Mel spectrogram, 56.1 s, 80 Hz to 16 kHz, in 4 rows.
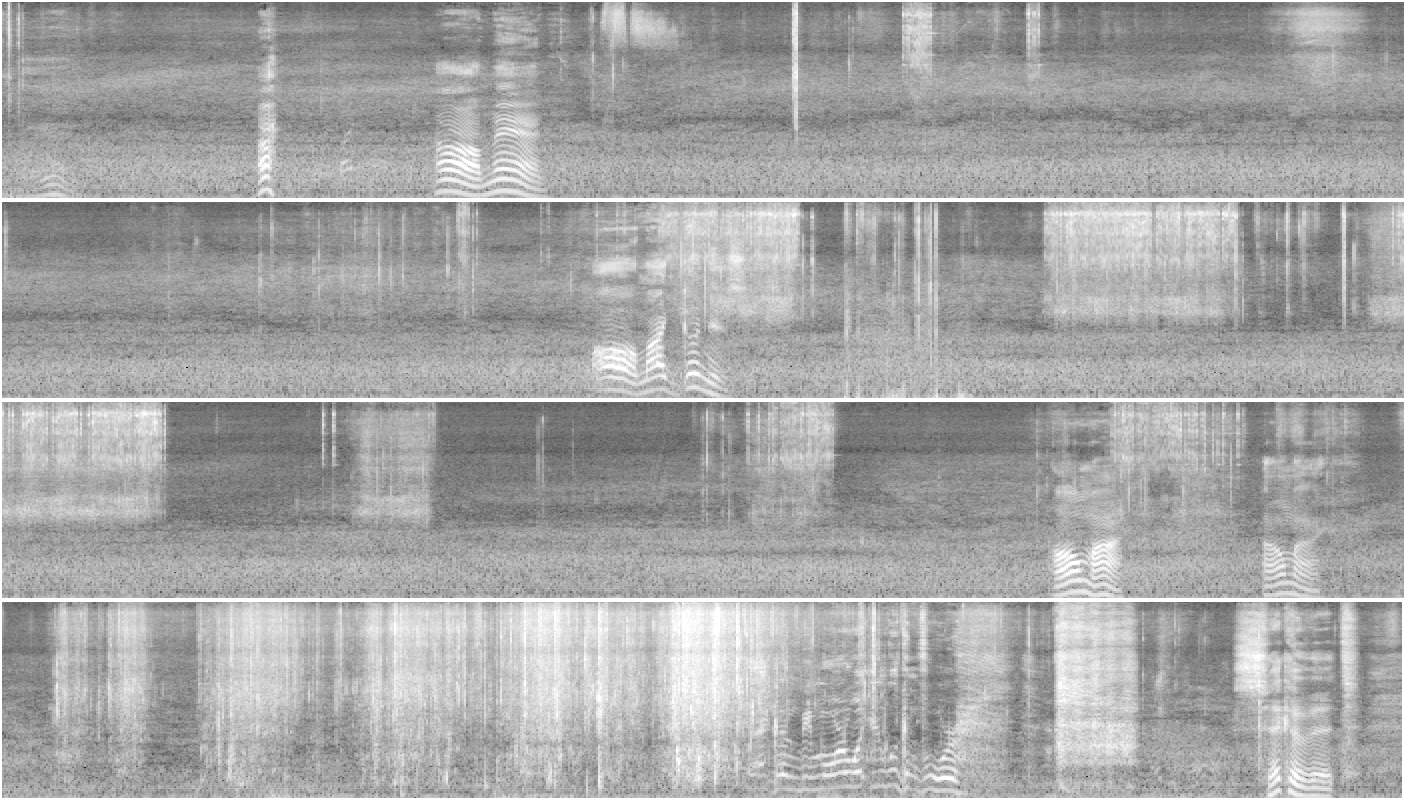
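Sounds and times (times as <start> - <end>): fishing reel ratcheting: 9.0 - 9.4, 20.6 - 22.2, 24.4 - 29.7, 31.6 - 32.4, 35.1 - 36.4, 39.1 - 40.5
water splashing and sloshing: 15.6 - 23.8, 38.4 - 52.5.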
